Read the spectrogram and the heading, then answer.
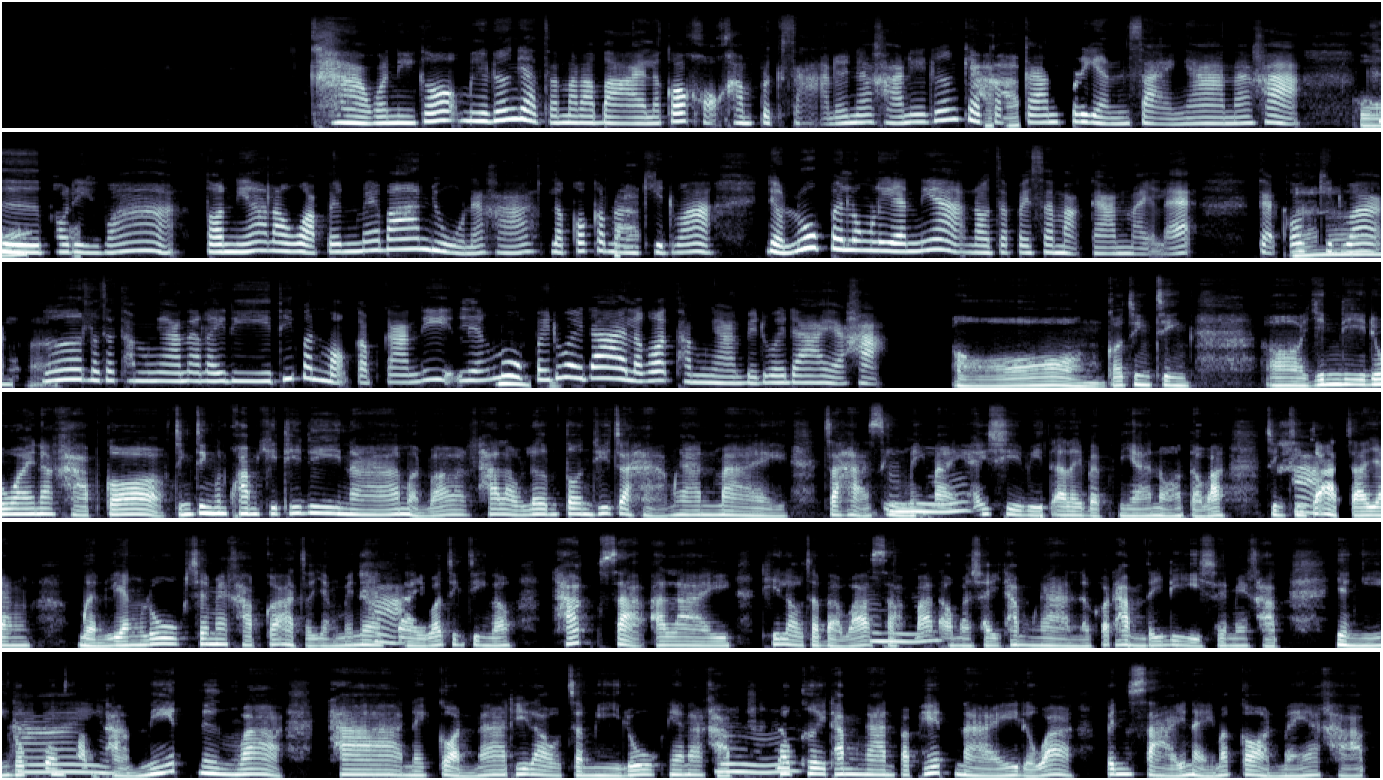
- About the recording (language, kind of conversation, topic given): Thai, advice, ฉันควรเปลี่ยนสายงานหรือเริ่มต้นใหม่อย่างไรดี?
- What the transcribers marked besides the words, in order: distorted speech; static; other background noise; stressed: "นิด"; mechanical hum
